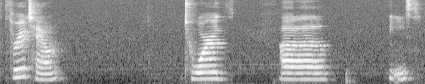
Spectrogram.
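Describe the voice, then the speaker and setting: A woman narrating as game master of a tabletop game, unhurried, with frequent ums and easy laughter. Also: a little high. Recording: echoey room.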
